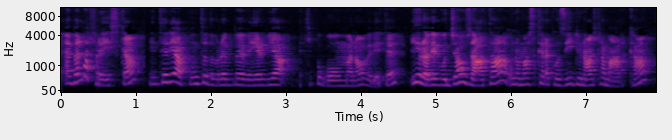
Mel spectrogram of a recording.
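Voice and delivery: lips stiff under drying mask; speaking with mask on face; through a face mask. Real, not acted.

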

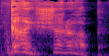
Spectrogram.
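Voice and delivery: high, loud annoyed yell; fed-up shout. Acted. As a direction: cut them off, exasperated. Fed up with the argument.

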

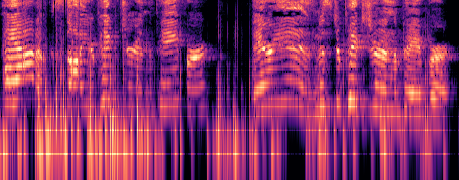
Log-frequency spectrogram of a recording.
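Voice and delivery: high, far-off teasing townsman voice; teasing neighbour. Acted. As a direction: rib the kid in a high mocking voice.

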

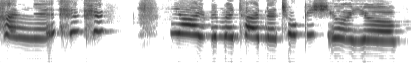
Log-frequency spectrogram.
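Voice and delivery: put-on a small girl begging her mother to help; little girl pleading.

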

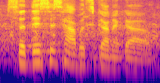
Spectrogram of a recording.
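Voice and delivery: calm and in total control; grown woman voice. Retold or imitated. Voicing the older woman.

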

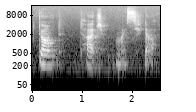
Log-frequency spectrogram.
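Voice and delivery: retold warning, one slow word at a time; stern warning. Gallery owner warning visitors off her stuff, quietly stern.

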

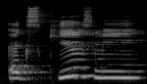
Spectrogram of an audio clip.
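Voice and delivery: a tiny creature clearing its throat; small cricket voice. Acted. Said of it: "coughed a cricket".

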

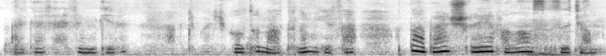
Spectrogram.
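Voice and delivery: quick hushed whisper; fast whisper. Real, not acted. Girl whispering quickly to viewers from her hiding spot. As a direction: rush the words in a hiding whisper.

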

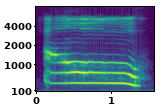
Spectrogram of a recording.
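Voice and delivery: high, sharp little yelp of pain; a small boy crying out; child's cry of pain. A narrator's reading. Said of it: "letting out a cry".

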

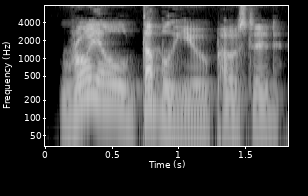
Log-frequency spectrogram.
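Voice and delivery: ordinary delivery

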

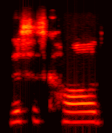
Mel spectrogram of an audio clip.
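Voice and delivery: usual speaking voice

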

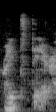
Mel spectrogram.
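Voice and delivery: soft unvoiced whisper of the answer; hushed, breathy stage whisper for children. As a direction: whisper it like a secret to the class. Teacher whispers the answer to kids.

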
